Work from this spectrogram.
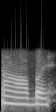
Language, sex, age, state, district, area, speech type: Goan Konkani, female, 18-30, Goa, Tiswadi, rural, conversation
